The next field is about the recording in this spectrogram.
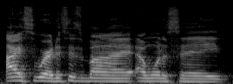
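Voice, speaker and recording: A man's voice: fairly high pitch, steady tone, measured pace, fairly bright tone. A man hosting a video game playthrough, talking casually in an exasperated, grumbling manner. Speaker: host of a visual novel playthrough channel. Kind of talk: casual gameplay commentary.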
